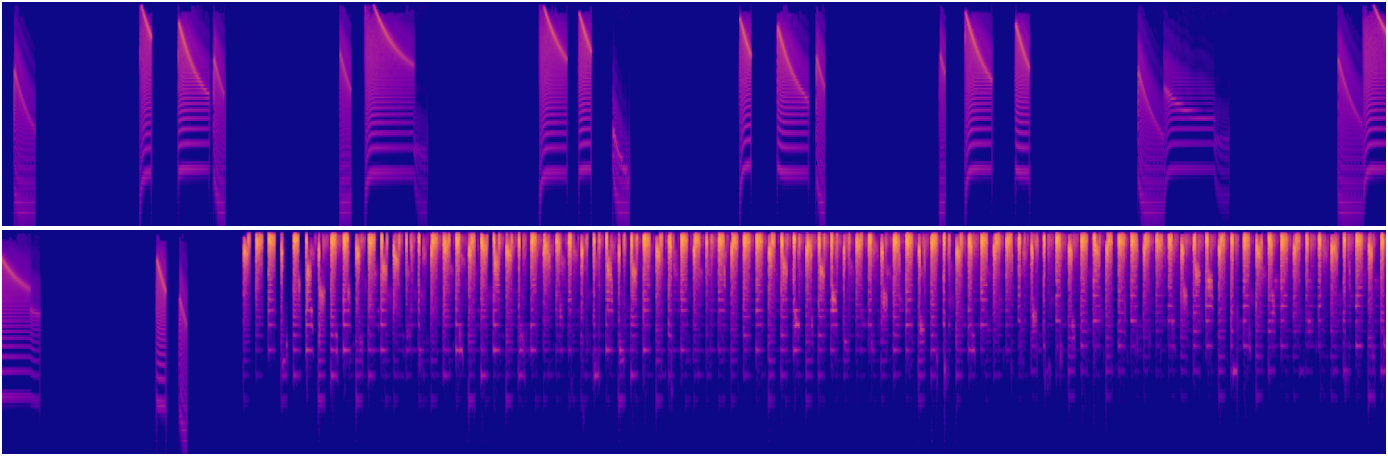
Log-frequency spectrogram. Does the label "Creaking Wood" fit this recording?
No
